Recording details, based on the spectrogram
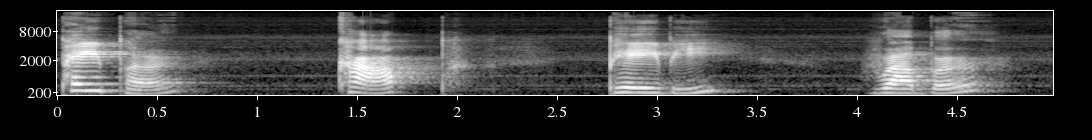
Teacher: dia melibatkan hanya bibirnya saja bibir atas dengan bibir bawah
